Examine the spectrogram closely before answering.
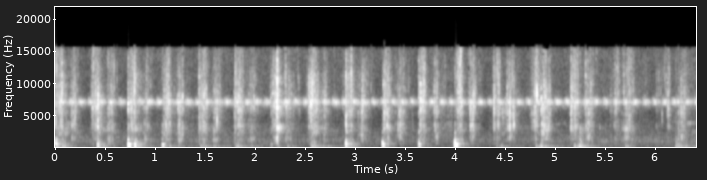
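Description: Wooden pestle pounding a soft mash of cooked chana dal and meat in a stone mortar: irregular dull knocks against the stone, about two a second.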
